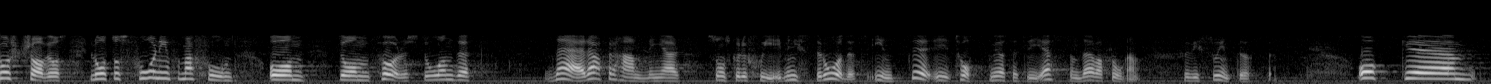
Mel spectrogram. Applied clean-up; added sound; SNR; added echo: none; none; none; none.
